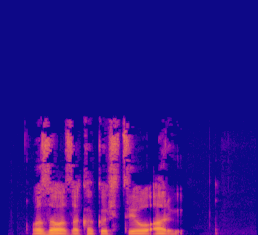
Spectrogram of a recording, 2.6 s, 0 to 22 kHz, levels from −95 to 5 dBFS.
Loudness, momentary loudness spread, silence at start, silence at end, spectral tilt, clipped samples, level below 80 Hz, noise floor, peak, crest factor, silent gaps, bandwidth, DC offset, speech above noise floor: -24 LUFS; 8 LU; 0.35 s; 0.8 s; -4.5 dB/octave; under 0.1%; -54 dBFS; -62 dBFS; -6 dBFS; 20 dB; none; 11.5 kHz; under 0.1%; 39 dB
